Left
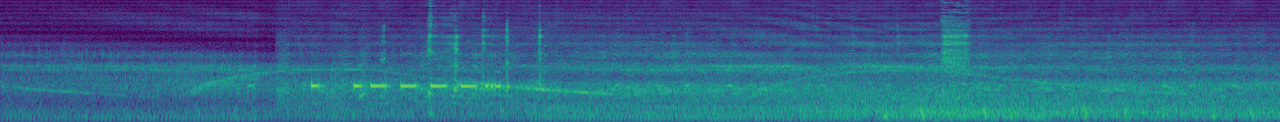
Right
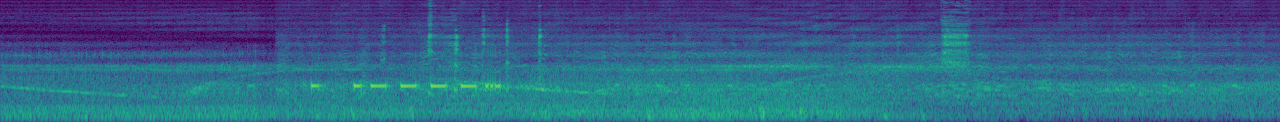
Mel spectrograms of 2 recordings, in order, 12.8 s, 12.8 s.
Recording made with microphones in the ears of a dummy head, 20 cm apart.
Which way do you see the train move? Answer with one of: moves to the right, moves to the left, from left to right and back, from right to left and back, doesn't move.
moves to the left.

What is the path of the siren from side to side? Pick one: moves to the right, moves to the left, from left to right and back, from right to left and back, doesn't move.
moves to the left.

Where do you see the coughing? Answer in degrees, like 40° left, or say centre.
50° left.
